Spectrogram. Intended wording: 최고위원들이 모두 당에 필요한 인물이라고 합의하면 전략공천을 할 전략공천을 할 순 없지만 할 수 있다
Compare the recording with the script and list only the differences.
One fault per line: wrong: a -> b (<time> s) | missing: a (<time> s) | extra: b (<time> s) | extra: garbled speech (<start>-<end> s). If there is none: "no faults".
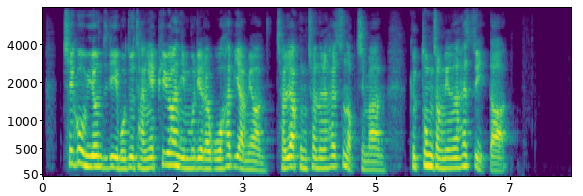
missing: 전략공천을 할 (4.4 s)
extra: 교통정리는 (5.5 s)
